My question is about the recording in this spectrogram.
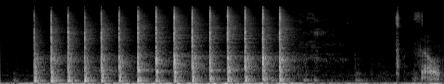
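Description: A makeup brush tapped rapidly against a hard surface: an even run of about twenty sharp taps, about eight a second, lasting about two and a half seconds.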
